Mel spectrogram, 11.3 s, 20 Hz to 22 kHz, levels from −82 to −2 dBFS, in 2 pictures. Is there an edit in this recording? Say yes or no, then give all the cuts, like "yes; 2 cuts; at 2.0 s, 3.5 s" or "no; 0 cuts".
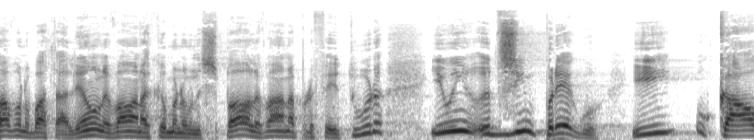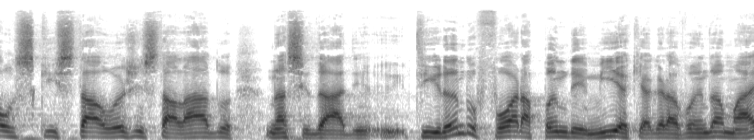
yes; 1 cut; at 5.4 s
